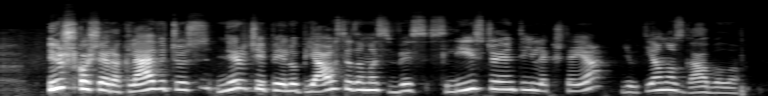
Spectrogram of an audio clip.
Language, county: Lithuanian, Vilnius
